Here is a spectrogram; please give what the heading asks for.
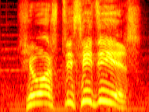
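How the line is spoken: Shouting. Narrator (Russian): закричал доктор

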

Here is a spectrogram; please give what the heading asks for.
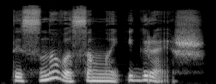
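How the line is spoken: Pained mouthed whisper. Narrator (Russian): Одними губами прошептал Десмонд, чувствуя, как новая вспышка жжения прокатилась по грудной клетке

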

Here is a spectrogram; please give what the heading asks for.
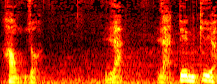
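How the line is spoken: Stammering. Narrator (Vietnamese): lắp bắp

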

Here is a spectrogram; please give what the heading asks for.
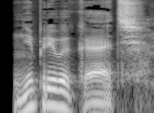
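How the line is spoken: Grim smirk. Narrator (Russian): мрачно усмехнулся он

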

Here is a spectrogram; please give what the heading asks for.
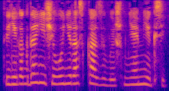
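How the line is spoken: Plain. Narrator (Russian): сказал Сантьяго

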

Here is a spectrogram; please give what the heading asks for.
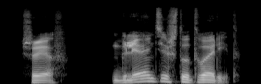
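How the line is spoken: Snort. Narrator (Russian): хмыкнул Мишаня

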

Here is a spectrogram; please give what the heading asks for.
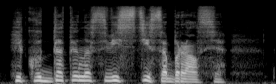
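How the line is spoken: Hissed. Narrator (Russian): прошипел Соловей

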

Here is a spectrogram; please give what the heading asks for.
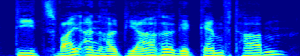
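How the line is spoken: Slow, deliberate words. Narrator (German): sage ich langsam, Wort an Wort aneinanderreihend

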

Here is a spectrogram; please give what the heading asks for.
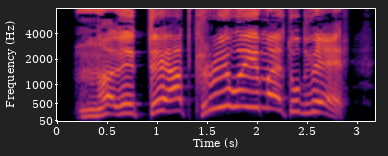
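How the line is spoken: Angel wailing. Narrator (Russian): завопил ангел

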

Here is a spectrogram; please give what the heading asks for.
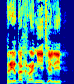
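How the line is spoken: Shouted. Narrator (Russian): крикнул Файн

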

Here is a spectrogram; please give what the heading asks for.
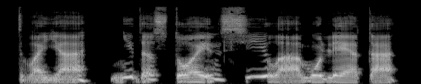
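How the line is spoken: Hoarse rasp, stone goblin. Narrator (Russian): прохрипел каменный гоблин

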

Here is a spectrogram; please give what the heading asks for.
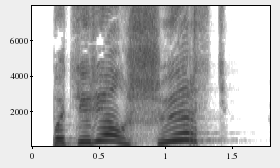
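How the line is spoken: Exclaimed. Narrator (Russian): воскликнул Макси

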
